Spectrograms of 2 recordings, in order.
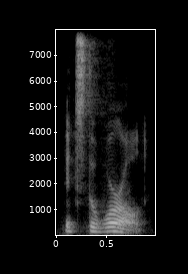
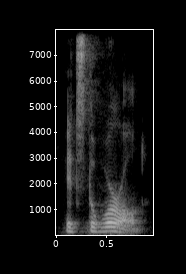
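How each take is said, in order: First: It is contracted into a single syllable. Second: The same.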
